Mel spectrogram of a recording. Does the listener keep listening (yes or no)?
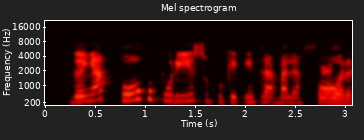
yes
